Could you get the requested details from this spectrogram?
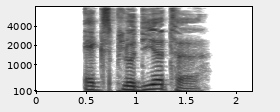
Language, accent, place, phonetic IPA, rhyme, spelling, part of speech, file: German, Germany, Berlin, [ɛksploˈdiːɐ̯tə], -iːɐ̯tə, explodierte, adjective / verb, De-explodierte.ogg
- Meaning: inflection of explodieren: 1. first/third-person singular preterite 2. first/third-person singular subjunctive II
